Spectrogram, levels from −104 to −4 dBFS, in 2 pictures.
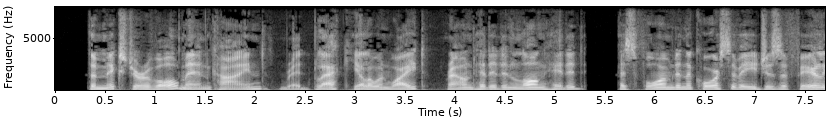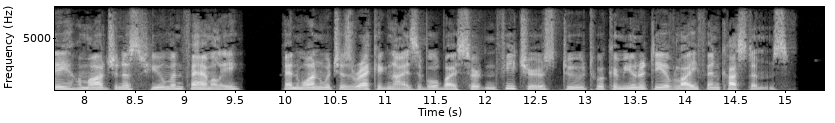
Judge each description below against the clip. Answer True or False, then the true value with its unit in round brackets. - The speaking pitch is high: False (140 Hz)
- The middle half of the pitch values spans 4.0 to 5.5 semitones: True (4.9 semitones)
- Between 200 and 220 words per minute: False (170 wpm)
